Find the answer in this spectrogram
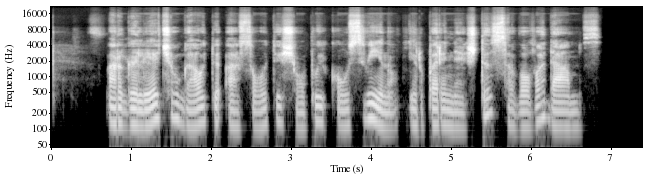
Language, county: Lithuanian, Vilnius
